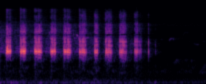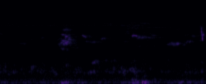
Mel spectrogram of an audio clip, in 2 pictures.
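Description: Australasian darter giving a rapid, rattling clicking call, about seven clicks a second, which stops a little over two seconds in. It is a warning at a person's close approach.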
